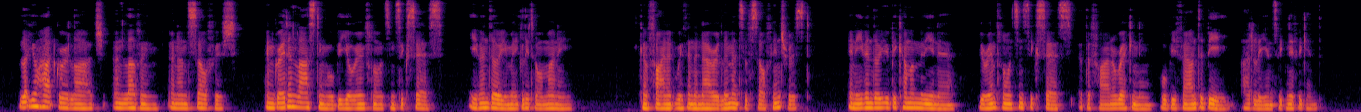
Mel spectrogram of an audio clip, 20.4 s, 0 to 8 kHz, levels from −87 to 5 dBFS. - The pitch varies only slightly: Yes, narrow, 2.1 semitones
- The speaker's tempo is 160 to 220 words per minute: Yes, average, 165 wpm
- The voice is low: Yes, low, 110 Hz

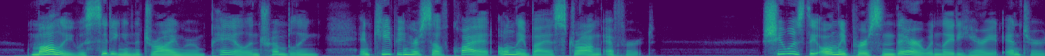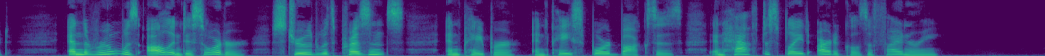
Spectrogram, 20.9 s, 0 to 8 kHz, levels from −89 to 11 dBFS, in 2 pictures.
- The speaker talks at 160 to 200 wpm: No, average, 140 wpm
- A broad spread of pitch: Yes, wide, 6.3 semitones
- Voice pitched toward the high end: Yes, high, 200 Hz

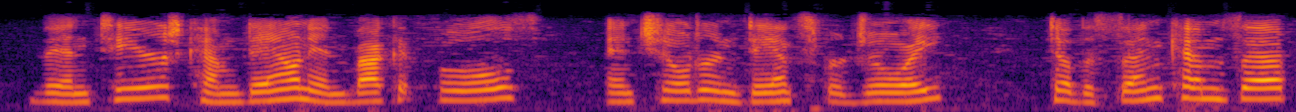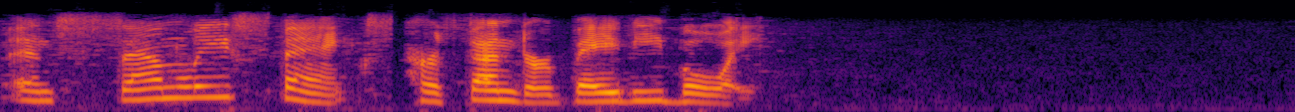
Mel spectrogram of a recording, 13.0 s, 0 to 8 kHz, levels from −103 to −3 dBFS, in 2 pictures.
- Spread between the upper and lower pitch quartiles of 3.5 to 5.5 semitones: Yes, average, 4.0 semitones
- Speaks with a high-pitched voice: Yes, high, 210 Hz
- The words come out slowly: Yes, slow, 105 wpm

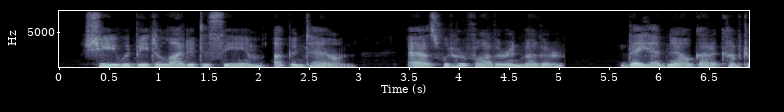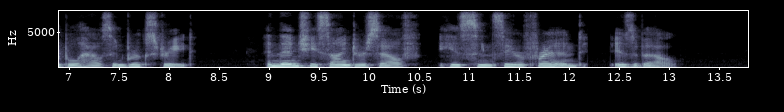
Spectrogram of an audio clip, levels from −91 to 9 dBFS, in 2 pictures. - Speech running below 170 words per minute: Yes, average, 150 wpm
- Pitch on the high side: Yes, high, 200 Hz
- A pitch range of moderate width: Yes, average, 4.1 semitones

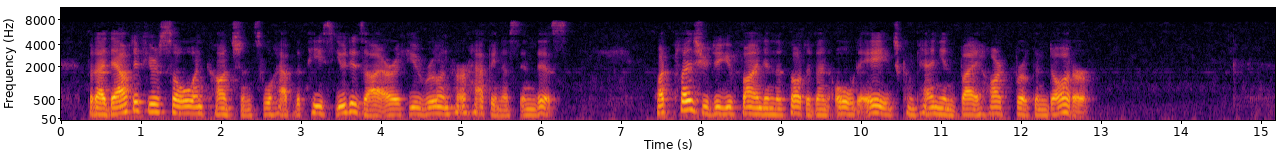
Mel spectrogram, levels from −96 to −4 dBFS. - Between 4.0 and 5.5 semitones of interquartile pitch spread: No, average, 3.4 semitones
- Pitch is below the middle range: No, medium, 145 Hz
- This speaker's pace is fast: No, average, 155 wpm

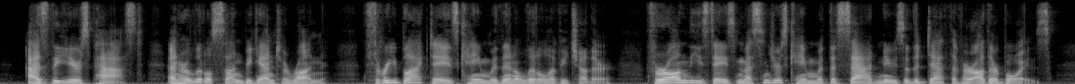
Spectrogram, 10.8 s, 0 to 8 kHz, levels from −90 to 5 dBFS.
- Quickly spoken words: Yes, fast, 210 wpm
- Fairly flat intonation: No, average, 3.8 semitones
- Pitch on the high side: No, medium, 140 Hz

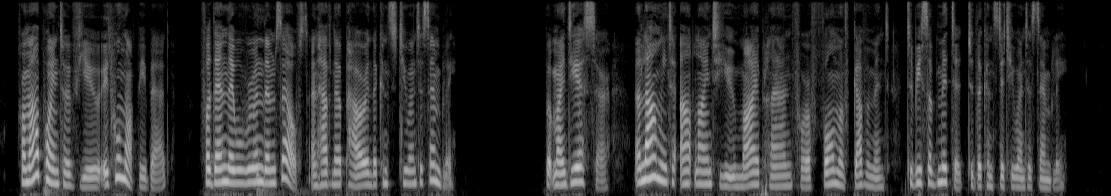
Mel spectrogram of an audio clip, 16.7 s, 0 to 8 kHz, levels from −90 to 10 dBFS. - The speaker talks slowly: No, average, 175 wpm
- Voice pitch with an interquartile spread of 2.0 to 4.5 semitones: No, average, 5.2 semitones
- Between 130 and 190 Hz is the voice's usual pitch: Yes, medium, 185 Hz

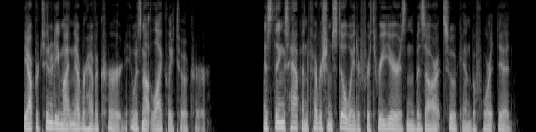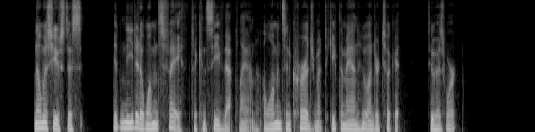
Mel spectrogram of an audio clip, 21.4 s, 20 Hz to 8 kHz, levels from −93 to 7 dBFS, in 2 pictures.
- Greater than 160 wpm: No, average, 150 wpm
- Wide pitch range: No, average, 3.2 semitones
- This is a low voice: Yes, low, 110 Hz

